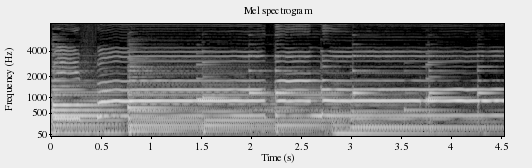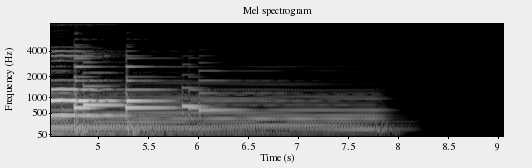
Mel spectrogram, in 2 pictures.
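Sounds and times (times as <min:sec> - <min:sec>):
soprano voice: 0:00.0 - 0:05.8.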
